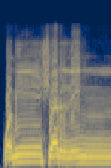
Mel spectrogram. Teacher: Wajibul ghunnah ataupun yang panggilkan di sini ghunnah harakatain ghunnah harakatain, wajibul ghunnah ataupun panggilkan nun musyaddadah, hukmuhu ghunnah harakatain, hukum dia kena baca wajibul ghunnah, wajib dengung dia 2 harakat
